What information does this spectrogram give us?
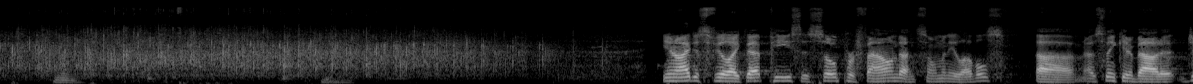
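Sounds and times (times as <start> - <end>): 
crowd applauding: 0.0 - 6.3
speech: 6.6 - 11.9.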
